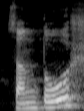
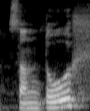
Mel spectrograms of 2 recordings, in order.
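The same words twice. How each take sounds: Both takes have the same delivery.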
